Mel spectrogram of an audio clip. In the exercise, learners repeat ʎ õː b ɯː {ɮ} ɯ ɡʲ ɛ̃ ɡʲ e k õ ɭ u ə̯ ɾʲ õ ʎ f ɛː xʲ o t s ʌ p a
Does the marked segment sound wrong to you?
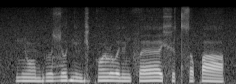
no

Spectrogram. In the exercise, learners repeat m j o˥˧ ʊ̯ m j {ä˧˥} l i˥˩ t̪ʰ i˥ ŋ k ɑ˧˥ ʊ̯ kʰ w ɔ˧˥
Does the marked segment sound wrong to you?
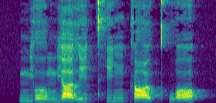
yes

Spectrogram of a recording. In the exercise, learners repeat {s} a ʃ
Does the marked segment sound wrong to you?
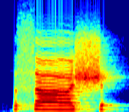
no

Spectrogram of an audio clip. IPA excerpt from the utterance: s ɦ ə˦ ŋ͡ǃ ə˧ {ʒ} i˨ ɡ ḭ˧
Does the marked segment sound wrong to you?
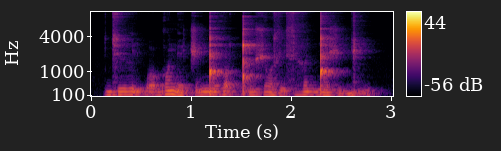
no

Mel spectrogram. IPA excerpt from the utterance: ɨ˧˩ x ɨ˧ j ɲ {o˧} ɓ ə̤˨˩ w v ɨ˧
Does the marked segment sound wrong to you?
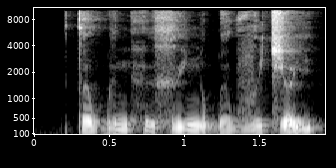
yes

